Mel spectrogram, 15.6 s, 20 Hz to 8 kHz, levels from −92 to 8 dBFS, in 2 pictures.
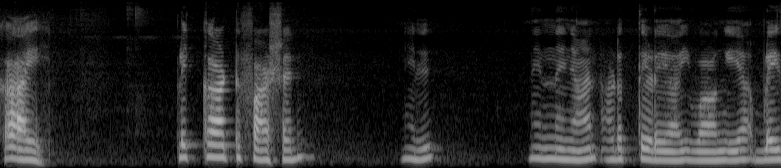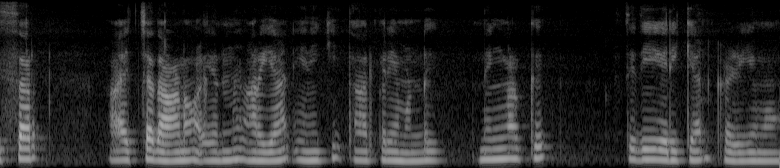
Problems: none marked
